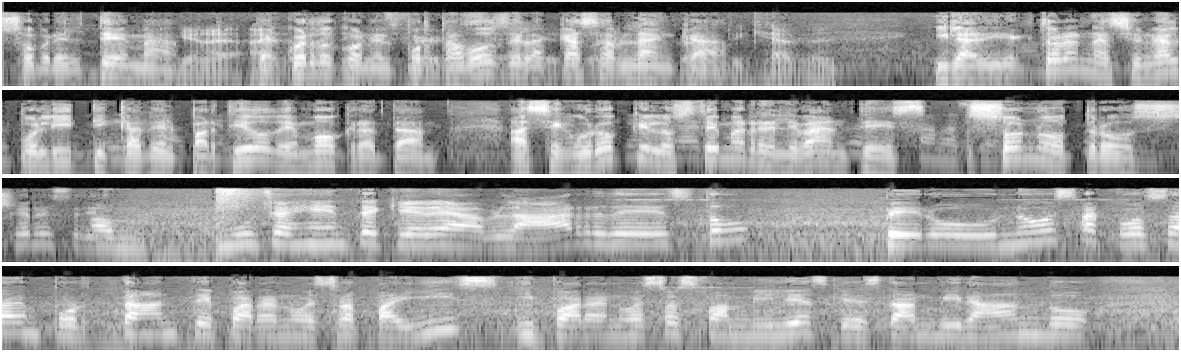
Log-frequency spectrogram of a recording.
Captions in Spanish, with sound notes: (HABLANDO EN INGLÉS) LA PRIMERA DAMA NO QUISO HACER COMENTARIOS SOBRE EL TEMA, DE ACUERDO AL PORTAVOZ DE LA CASO BLAN CA Y LA DIRECTORA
